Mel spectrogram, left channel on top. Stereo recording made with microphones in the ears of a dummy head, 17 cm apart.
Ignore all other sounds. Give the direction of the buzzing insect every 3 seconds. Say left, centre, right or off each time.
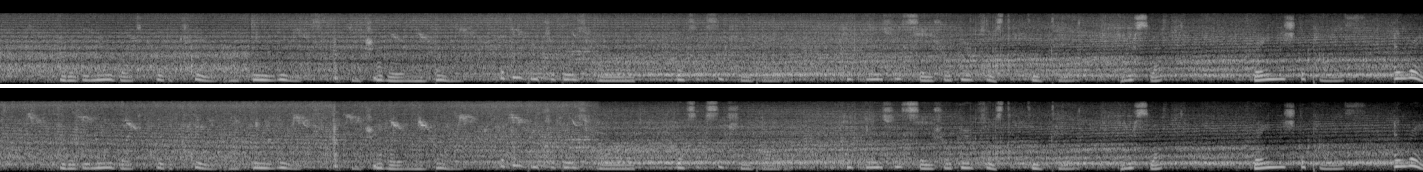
right, right, centre, left, left.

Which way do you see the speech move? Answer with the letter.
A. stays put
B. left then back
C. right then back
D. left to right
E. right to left
C.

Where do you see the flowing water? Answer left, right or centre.
left.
